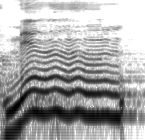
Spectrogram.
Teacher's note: نون ساکن کے بعد با آئے تو نون ساکن کو میم سے بدل کر غنہ اور اخفا کے ساتھ پڑھتے ہیں اور اس کو اقلاب کہتے ہیں۔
